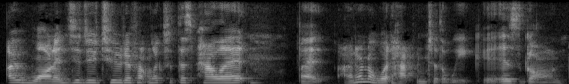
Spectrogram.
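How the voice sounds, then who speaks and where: A woman's voice: on the low side, moderate pace, fairly bright tone. A woman in her thirties from Texas with a slightly nasal, stuffy voice, chatting casually through a makeup tutorial and correcting herself as she goes. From Houston, Texas. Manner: chatty, rambling, self-correcting. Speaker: beauty vlogger. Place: small room at home, indoors.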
